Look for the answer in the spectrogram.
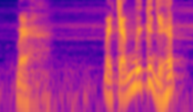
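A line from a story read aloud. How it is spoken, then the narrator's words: Loud shout. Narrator (Vietnamese): Anh quát lớn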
